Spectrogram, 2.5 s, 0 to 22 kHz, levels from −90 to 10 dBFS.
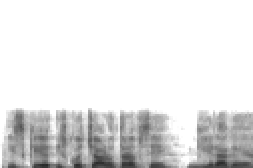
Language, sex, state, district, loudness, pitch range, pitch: Hindi, male, Bihar, Patna, -17 LUFS, 185-220 Hz, 200 Hz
